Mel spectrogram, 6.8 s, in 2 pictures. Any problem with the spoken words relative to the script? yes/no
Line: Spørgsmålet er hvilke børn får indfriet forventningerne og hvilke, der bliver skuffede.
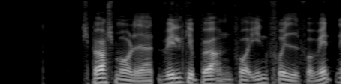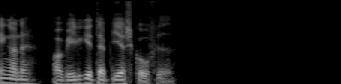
no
